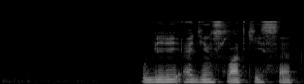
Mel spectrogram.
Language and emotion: Russian, neutral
